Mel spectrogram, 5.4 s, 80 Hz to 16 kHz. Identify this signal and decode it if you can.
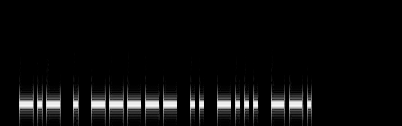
Morse code, heard as a keyed tone, about 20 wpm, 700 Hz. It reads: KE0IBG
